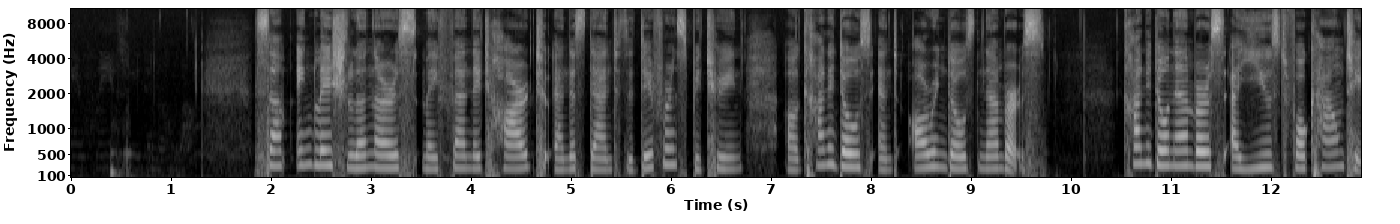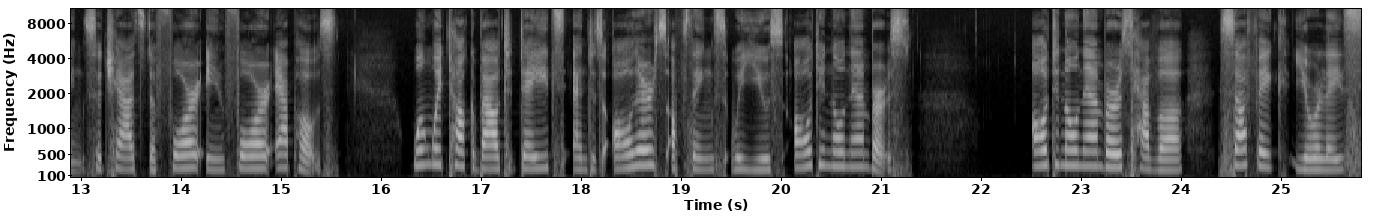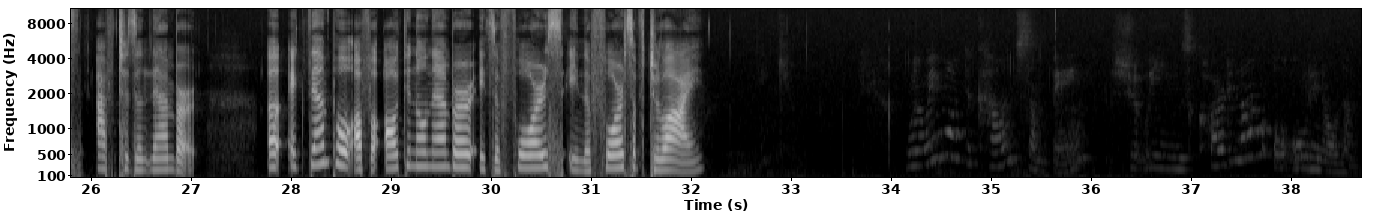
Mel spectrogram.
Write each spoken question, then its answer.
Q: When we want to count something, should we use cardinal or ordinal numbers?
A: If you want to count a thing, you need to use a cardinal number.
